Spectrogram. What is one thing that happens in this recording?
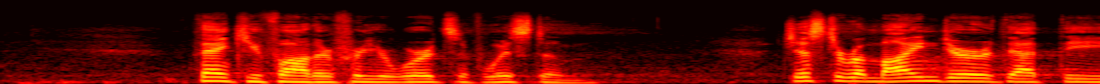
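A middle-aged man speaks calmly into a microphone over loudspeakers in a large hall.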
